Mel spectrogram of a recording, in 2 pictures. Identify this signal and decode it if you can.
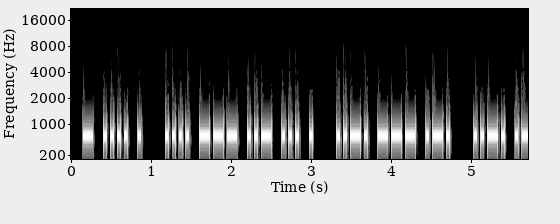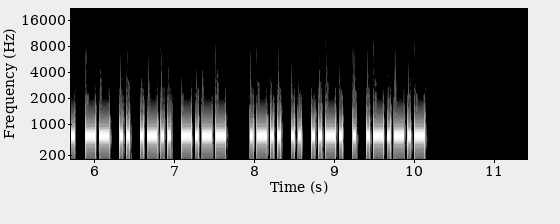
Morse code, heard as a keyed tone, about 27 wpm, 700 Hz. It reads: THE HOUSE FOR FAMILY LIFE.
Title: Sentences from Top 1000 Words - Review Part 5 - 28wpm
